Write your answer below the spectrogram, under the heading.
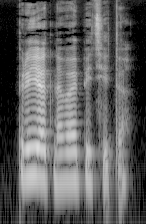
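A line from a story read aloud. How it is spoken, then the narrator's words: Grumbling. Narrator (Russian): буркнул он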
